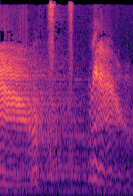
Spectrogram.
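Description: Two loud cat meows in quick succession, the first drawn out and wavering, the second rising then falling, with no talking.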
